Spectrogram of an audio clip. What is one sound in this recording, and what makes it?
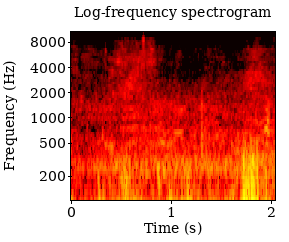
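Footsteps scuff on asphalt outdoors.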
